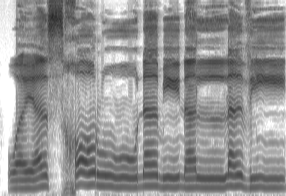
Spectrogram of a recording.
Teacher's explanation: keluarkan hujung lidah kita sikit sahaja dan panjangkan dua harakat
